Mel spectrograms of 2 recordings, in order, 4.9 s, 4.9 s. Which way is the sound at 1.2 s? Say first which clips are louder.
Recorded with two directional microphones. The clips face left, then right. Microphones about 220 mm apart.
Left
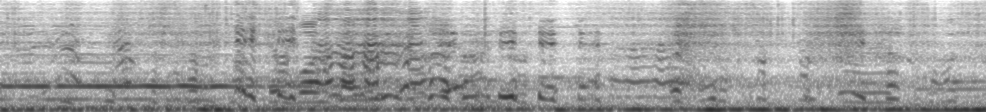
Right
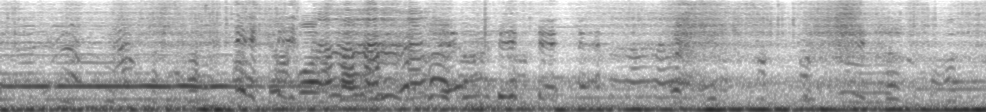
Left 2 dB; 35° left (ahead or behind).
